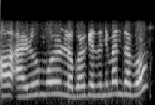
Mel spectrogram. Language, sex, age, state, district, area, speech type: Assamese, female, 18-30, Assam, Sivasagar, urban, conversation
